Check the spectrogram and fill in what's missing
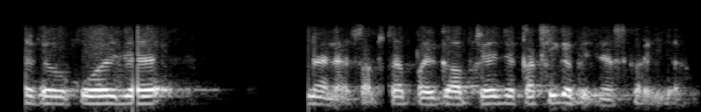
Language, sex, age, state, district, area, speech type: Maithili, male, 45-60, Bihar, Madhubani, rural, conversation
